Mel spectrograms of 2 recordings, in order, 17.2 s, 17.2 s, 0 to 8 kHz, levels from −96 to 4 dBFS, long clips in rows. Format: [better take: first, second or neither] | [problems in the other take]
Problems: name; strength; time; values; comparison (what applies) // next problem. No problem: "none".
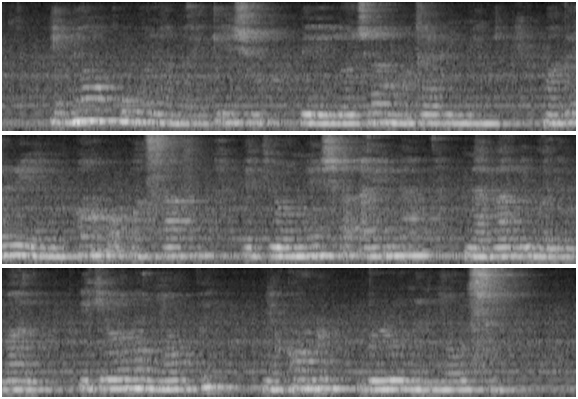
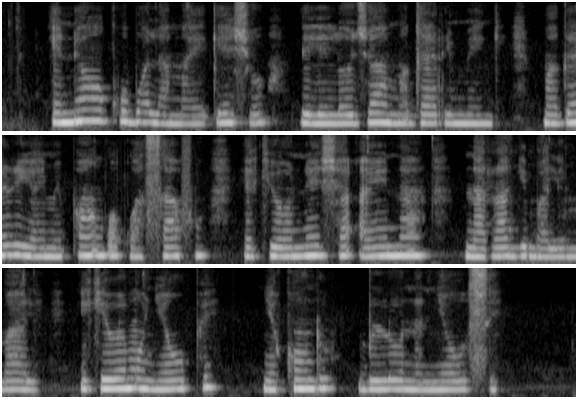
second | background sound (Engine); 16 dB below the speech // room echo; dies away in 1 s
